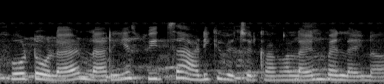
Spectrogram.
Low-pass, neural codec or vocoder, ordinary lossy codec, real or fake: 7.2 kHz; none; none; real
